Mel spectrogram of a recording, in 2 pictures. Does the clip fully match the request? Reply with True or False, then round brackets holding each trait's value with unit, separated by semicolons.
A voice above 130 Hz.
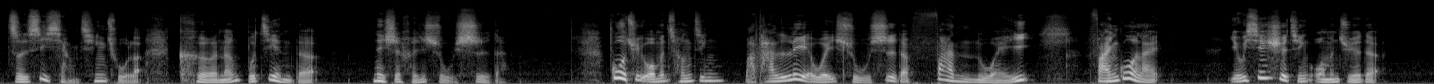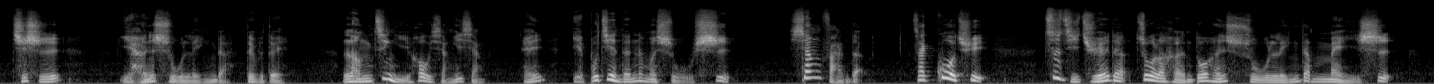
False (120 Hz)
